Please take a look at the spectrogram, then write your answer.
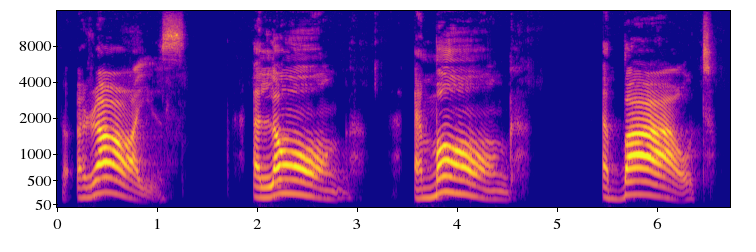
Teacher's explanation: the first syllable will have a weak vowel sound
